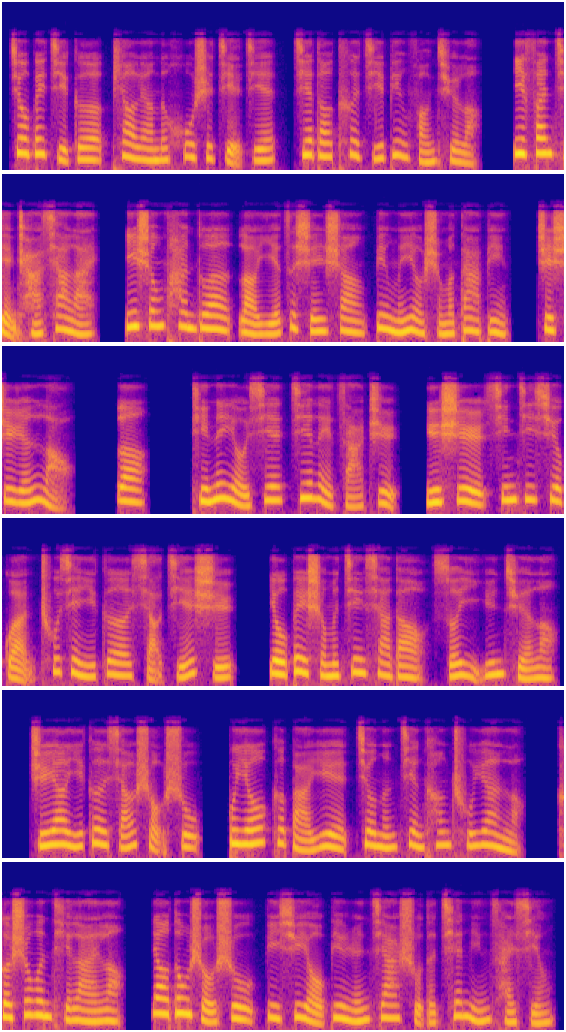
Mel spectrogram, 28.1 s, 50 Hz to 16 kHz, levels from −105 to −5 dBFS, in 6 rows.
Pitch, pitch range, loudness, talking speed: 240 Hz, 205-270 Hz, -21 LUFS, 255 characters per minute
